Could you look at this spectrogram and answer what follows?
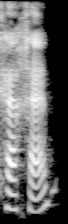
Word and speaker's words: Carême: How do we pronounce his last name? Carême, carême.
